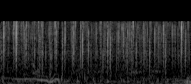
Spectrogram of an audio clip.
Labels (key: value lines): label: biophony, cascading saw
recorder: SoundTrap 600 or HydroMoth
